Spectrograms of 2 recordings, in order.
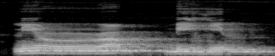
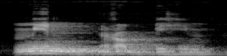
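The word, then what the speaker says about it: من ربهم: kemudian Kalau yang ini nun sukun bertemu ini tidak didengungkan langsung saja mirbihim jadi jangan dibaca minbihim jadi langsung mirbihim tidak ada dengung tidak ada samar jadi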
